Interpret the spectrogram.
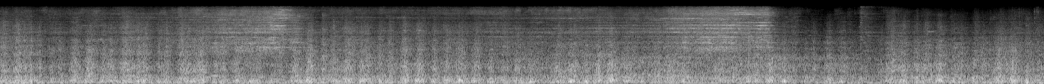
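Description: Freight cars rolling past close by: a steady rumble and knocking of steel wheels on the rails. Two spells of high-pitched wheel squeal, each about a second long, come a couple of seconds in and again about seven seconds in.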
